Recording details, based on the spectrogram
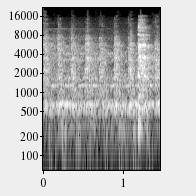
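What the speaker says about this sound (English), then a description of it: "I'm just going to stitch across the bottom until I get over to the other side." A Baby Lock Allegro sewing machine stitches across fabric with a fast, steady mechanical hum and regular rapid ticking, loud and close, with no talking.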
